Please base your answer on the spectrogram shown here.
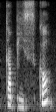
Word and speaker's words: capisco: So what I have is capisco hard pronunciation and then capisci and capisce, which is soft, capiamo, capite is normal and then again I go back to the hard pronunciation, capiscono.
